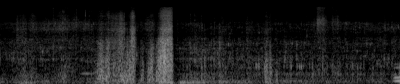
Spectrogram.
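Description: A hand splashing in shallow water in a pit dug in wet sand: two short splashes close together about a second in, over a faint steady background.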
